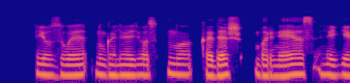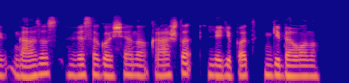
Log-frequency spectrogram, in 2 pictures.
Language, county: Lithuanian, Klaipėda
